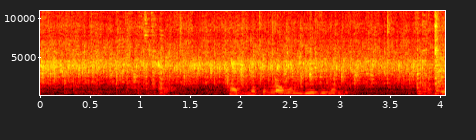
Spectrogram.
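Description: Pointed gourd (potol) pieces sizzling steadily as they fry in oil in a nonstick pan, stirred with a spatula, just after salt has been added.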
